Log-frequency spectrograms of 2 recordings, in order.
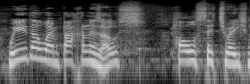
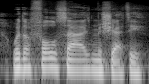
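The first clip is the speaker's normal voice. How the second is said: ordinary delivery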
